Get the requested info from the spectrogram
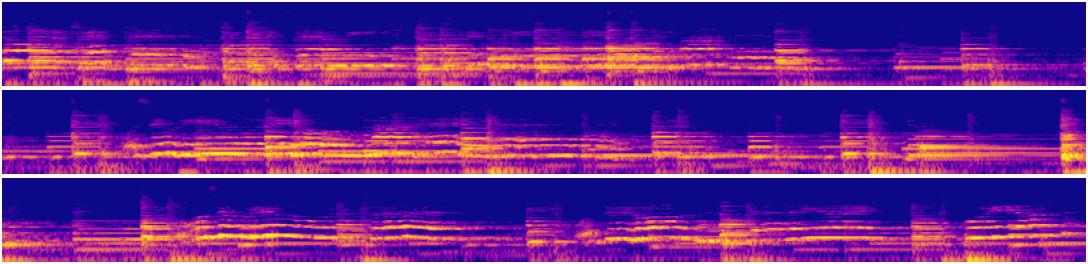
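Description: A young woman singing a soul cover into a handheld microphone, accompanied by acoustic guitar, with a brief lull about nine to eleven seconds in.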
